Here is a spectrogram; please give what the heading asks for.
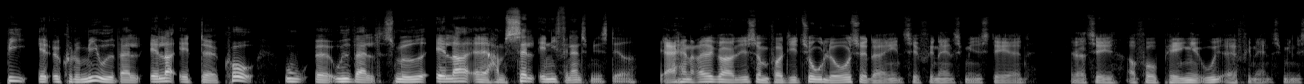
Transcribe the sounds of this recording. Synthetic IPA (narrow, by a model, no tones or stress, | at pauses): b̥ḭːe̝d̥økʰo̝no̝mḭːuð̞ˠʋæl̰elɐʔe̝d̥kʰɔ̰ː | uuð̞ˠʋæl̰smøð̞ˠəelɐhɑ̈msel̰e̝nifinæn̰sminisd̥e̝ɐð̩ˠ | jæɦænʁɛð̞ˠɡ̥ɶːlisɒ̽mfɒ̽d̥it͡sʰo̝̰ːlɔːsəd̥ɑɐe̝n̰t͡sʰe̝lfinæn̰sminisd̥e̝ɐ̰jð̩ˠ | elɐt͡sʰe̝lɒfɔ̰pʰeŋəʔuð̰ˠæfinæn̰smini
